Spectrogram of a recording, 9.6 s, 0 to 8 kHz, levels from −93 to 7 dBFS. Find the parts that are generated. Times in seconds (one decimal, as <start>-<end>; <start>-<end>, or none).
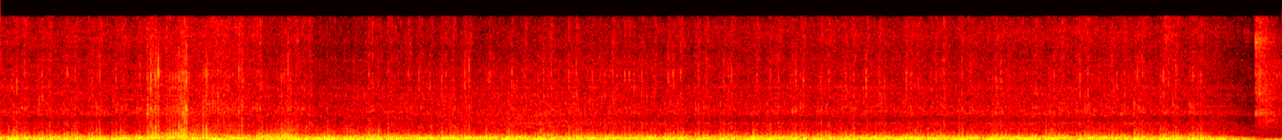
1.3-3.8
